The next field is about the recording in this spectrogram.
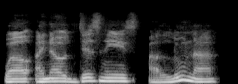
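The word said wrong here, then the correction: Aulani: am I pronouncing that? Alani.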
